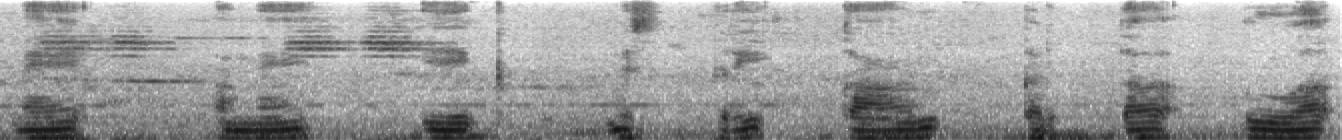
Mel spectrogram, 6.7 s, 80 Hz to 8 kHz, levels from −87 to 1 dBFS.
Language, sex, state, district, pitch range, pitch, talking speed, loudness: Hindi, male, Rajasthan, Jaipur, 115-125 Hz, 120 Hz, 70 wpm, -15 LUFS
